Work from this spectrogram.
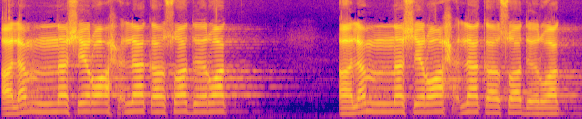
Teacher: یہاں دال میں قلقلہ ہوگا، را کو پر پڑھیں گے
